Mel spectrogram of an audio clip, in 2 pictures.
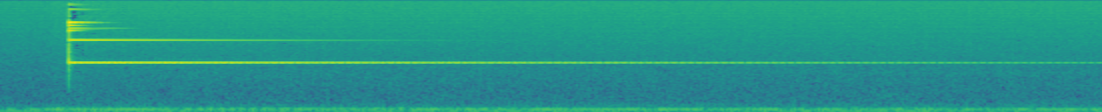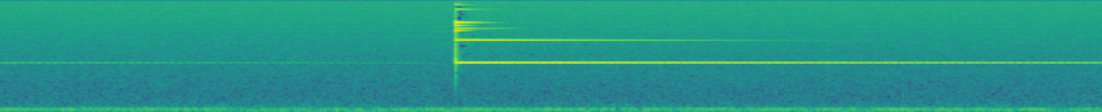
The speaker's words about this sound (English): If you are ready to return to the world of activity, at the sound of the bells, intentionally carry the renewed connection to your natural generosity wherever you go.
